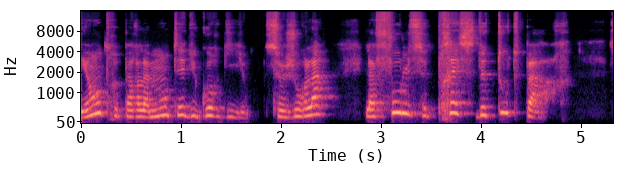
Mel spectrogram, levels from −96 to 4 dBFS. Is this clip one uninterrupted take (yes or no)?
no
